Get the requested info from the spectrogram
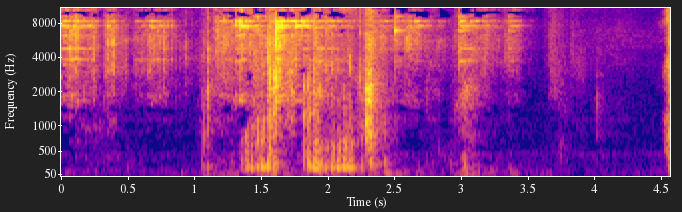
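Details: Lady, a pet Chihuahua, growling while playing indoors; a low rumbling growl swells for about a second and a half in the middle, with brief noisy rustles and a sharp sound at the end.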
